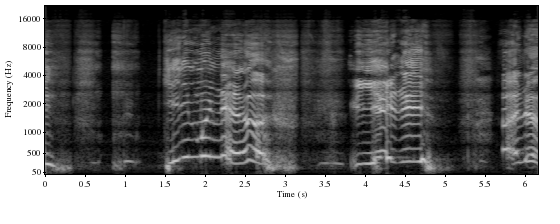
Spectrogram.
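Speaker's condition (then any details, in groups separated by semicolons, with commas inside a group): Brain lesion disability grade 1, severe; slurred, unclear pronunciation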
